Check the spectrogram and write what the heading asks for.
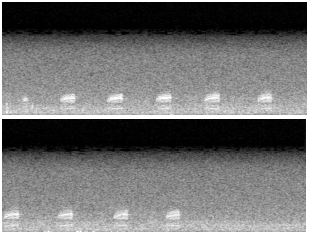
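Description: A bird calling in an even series of about ten short calls, roughly one every three-quarters of a second, the first one fainter, over a faint steady hiss.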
